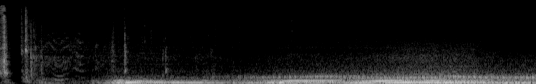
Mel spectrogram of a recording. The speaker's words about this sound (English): Now that you've had enough frozen custard for the both of us, it's time to get back in the car and head to the final stop of our road trip.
